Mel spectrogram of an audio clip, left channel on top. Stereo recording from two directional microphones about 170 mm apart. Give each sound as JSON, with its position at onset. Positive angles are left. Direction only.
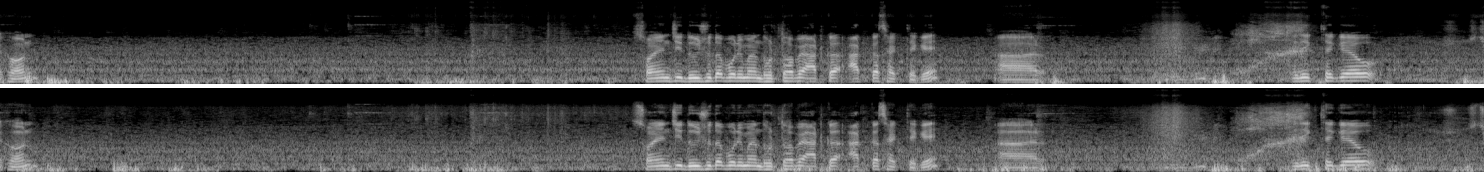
{"t": 0.1, "sound": "speech", "side_deg": 0}
{"t": 6.4, "sound": "speech", "side_deg": 0}
{"t": 13.0, "sound": "speech", "side_deg": 0}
